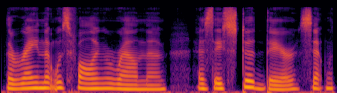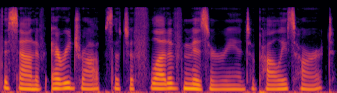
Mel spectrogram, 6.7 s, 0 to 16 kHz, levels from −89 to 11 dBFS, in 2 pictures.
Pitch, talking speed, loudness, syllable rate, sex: 185 Hz, 230 wpm, -18 LUFS, 5.6 syllables/s, female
